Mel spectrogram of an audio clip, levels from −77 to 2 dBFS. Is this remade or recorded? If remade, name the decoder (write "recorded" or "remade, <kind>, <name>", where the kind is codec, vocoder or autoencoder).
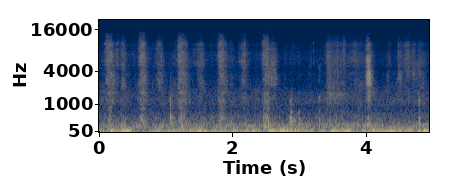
remade, vocoder, BigVGAN v2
